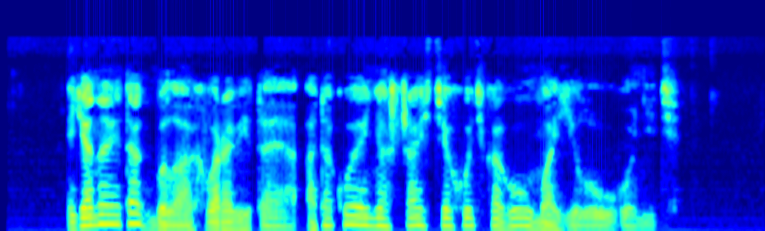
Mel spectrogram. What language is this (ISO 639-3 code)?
bel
